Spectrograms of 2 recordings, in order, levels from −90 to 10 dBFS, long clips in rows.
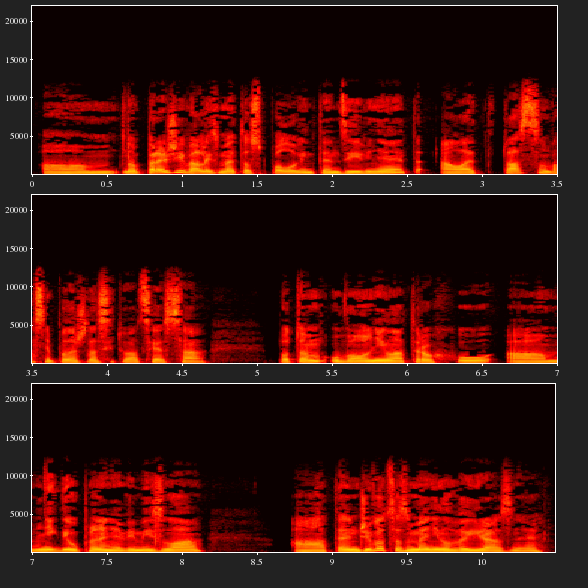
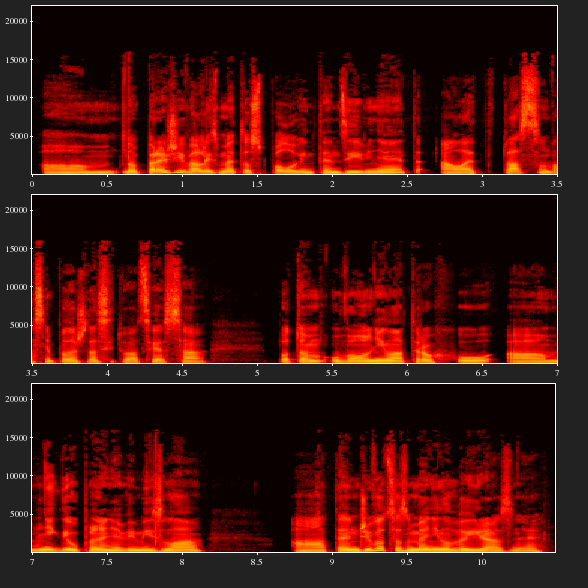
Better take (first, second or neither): second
